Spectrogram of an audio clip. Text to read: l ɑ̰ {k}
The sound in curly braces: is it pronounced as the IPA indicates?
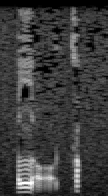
yes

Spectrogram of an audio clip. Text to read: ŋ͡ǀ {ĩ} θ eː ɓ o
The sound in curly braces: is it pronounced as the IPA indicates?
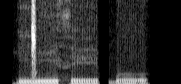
yes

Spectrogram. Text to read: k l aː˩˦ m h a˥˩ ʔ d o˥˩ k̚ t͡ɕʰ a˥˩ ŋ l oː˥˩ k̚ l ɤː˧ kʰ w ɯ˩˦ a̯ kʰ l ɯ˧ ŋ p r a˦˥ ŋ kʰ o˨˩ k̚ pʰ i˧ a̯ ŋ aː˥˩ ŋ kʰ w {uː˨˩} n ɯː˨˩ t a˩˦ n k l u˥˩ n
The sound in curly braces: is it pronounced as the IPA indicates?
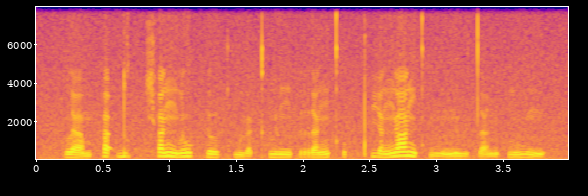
yes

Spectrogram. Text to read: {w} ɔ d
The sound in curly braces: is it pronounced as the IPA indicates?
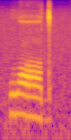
yes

